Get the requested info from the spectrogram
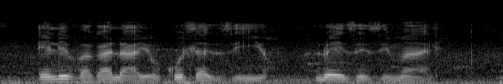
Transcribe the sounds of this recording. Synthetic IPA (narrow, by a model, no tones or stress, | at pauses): elivak̬alajɔk̬uɬazijɔ | lwɛzezimaːli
